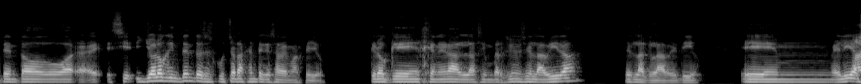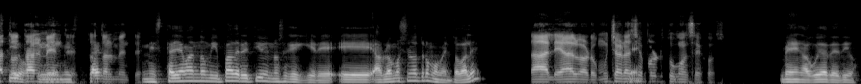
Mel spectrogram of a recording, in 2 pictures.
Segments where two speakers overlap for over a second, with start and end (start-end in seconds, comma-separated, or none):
8.5-10.1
